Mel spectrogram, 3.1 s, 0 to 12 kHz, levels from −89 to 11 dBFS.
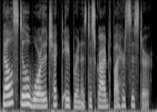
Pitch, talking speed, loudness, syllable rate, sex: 210 Hz, 210 wpm, -18 LUFS, 5.5 syllables/s, female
